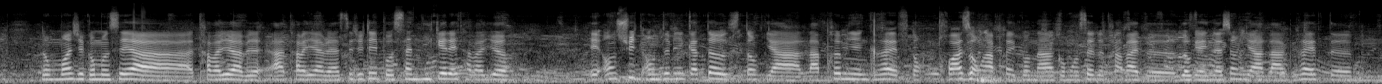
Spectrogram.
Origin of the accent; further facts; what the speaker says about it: Taiwan; French is a second language; c'est bien sûr parce que je viens de Taïwan et je parle la langue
